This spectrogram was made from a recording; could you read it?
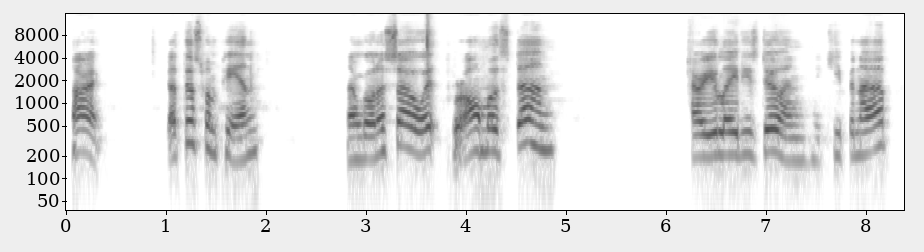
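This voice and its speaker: A woman's voice: mid-range voice, unhurried, pauses often, no room sound. Chatty folksy older woman. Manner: folksy, talks to viewers while sewing. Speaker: quilting teacher. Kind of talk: chatty sewing tutorial.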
